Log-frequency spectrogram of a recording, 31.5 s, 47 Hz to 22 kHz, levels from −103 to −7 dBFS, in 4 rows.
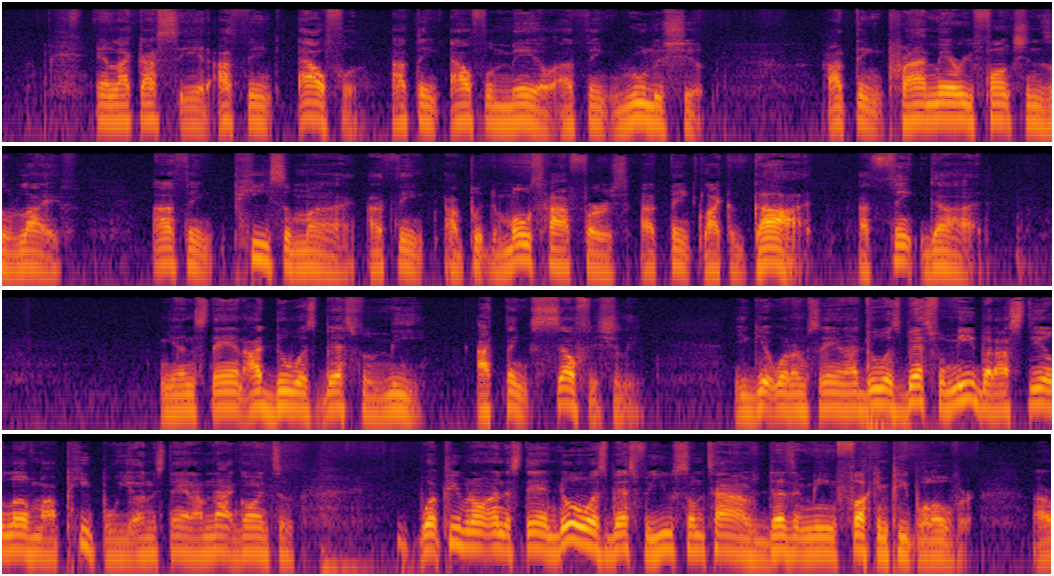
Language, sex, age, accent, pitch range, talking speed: English, male, 30-49, American, 110-130 Hz, 175 wpm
